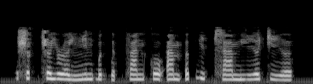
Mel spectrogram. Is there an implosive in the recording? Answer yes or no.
yes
